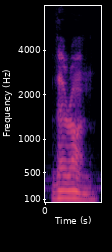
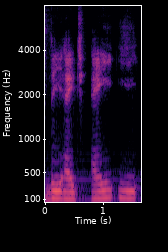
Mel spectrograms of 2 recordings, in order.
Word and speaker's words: Vhaeraun: We'll say North America D&D is Veron. It's Vhaeraun. Vhaeraun.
